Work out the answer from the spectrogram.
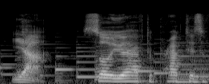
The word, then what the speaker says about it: ㅑ: One thing you have to remember is diphthong is not 2 syllable. You have to pronounce it as 1 syllable. What I mean is, it is not iya, but ya.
